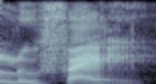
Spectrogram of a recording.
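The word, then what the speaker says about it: Luffeigh: name i said luffey and they said well how do you spell lou fey and i'm like l-u-f-f-e-i-g-h the first f is silent you know what you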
